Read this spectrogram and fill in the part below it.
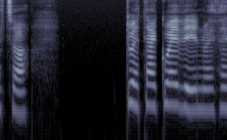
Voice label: "gweddu", Welsh

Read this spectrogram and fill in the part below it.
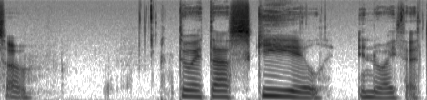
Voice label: "sgiil", Welsh

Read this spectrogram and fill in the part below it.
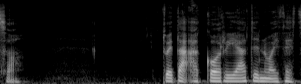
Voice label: "agoriad", Welsh

